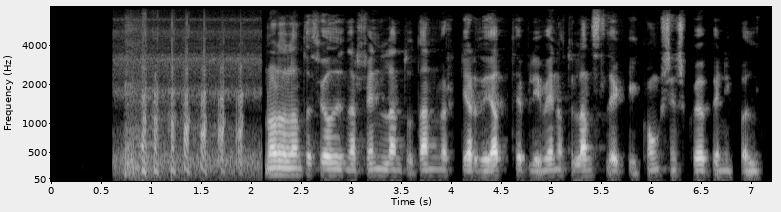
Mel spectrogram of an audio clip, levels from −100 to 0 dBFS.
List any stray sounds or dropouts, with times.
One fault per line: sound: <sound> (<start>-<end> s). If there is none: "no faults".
sound: laugh (0.7-2.0 s)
